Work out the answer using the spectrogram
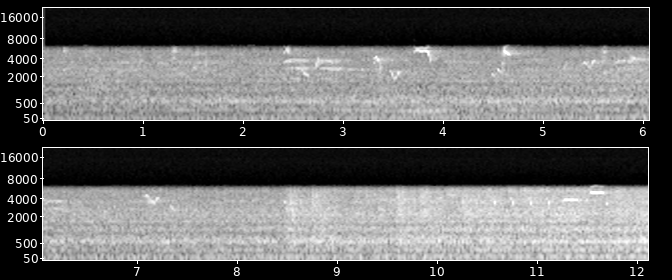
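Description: Amtrak passenger train approaching, its rumble growing steadily louder. Birds chirp over it during the first two-thirds.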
